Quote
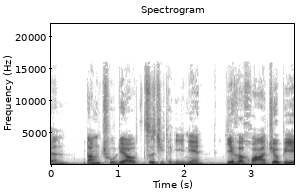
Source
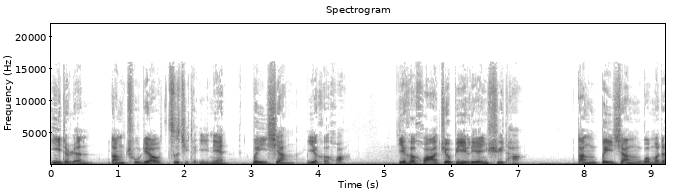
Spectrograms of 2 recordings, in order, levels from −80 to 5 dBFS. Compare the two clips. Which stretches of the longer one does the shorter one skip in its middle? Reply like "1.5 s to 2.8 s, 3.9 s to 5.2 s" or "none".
3.0 s to 5.2 s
